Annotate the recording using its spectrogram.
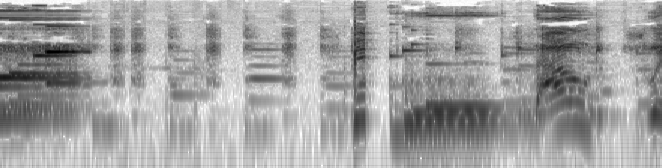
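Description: VTech Letter Sounds Learning Bus toy sounding through its small speaker. It opens with a ding-dong electronic chime, then there is a run of short clicks as a letter wheel is turned. A brief electronic jingle and a short burst of the toy's voice come near the end.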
